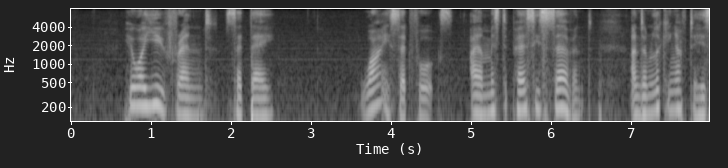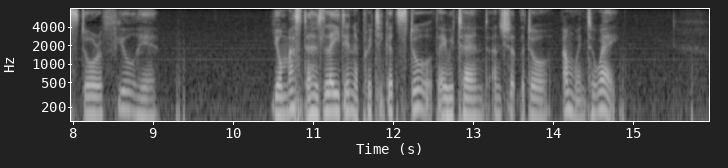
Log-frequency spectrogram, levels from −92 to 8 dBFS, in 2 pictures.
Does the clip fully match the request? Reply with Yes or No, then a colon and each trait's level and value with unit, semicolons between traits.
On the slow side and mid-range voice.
No: average, 155 wpm; medium, 155 Hz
